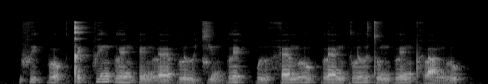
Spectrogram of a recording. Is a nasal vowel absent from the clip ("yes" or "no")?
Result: yes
